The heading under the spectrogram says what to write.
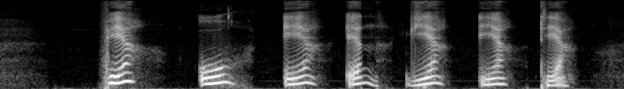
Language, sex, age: Norwegian, female, 52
